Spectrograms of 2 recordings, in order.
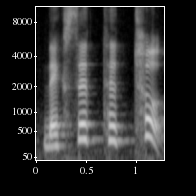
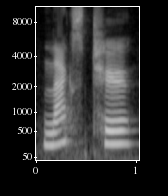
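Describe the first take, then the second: First: The t sound is pronounced twice, separately. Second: The t sound is pronounced once, linked. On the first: The speaker calls it wrong. "이렇게 읽지 않고요" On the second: The speaker calls it right. "to는 한 번만 발음해 주시면 돼요"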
